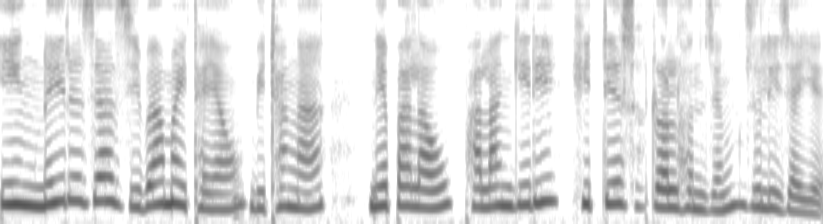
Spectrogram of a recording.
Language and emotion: Bodo, neutral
